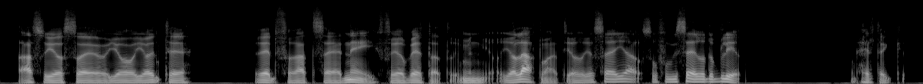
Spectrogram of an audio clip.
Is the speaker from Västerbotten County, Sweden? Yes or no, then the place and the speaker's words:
no; Malmö, Skåne, Sweden; moved away as an adult; now in Kristianstad, Sweden; född och uppvuxen i Malmö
